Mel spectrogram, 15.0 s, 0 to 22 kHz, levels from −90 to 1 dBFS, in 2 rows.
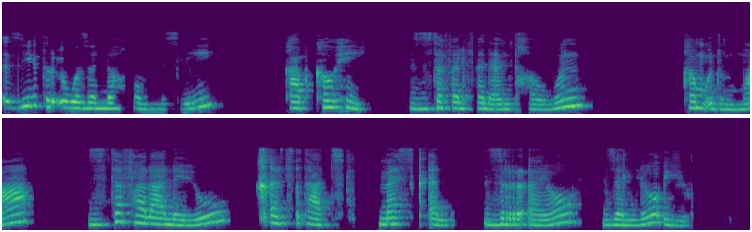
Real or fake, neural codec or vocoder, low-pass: real; none; 7.2 kHz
